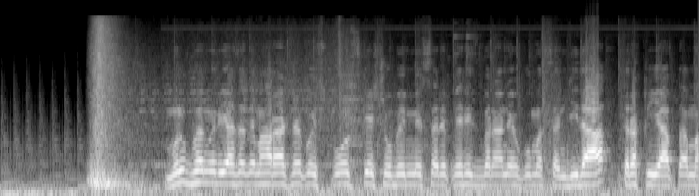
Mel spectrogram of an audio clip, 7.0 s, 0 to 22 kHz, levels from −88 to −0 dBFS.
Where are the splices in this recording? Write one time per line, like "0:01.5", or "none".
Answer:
0:01.0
